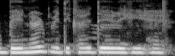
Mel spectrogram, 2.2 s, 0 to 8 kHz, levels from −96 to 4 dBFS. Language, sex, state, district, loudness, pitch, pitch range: Hindi, female, Arunachal Pradesh, Longding, -13 LUFS, 220 Hz, 215-225 Hz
